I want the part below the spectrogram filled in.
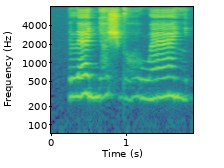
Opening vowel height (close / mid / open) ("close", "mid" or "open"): open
